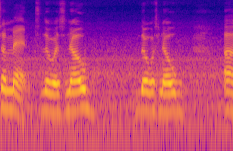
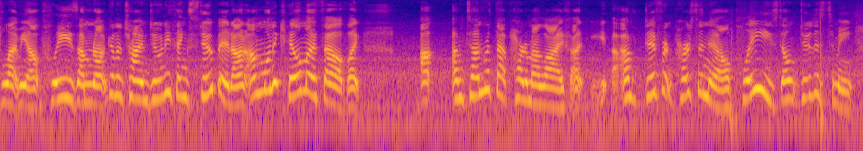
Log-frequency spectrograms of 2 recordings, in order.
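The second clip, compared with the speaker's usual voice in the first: begging; 7 semitones higher than usual. Retold or imitated. Begging the guards in retold scene.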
